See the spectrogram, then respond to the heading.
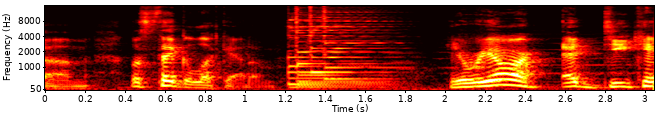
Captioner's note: Mario Selection Sound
